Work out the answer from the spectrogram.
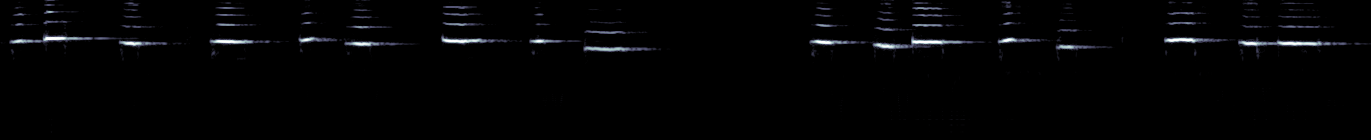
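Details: Pet cockatiel whistling a melodic tune of short clear notes, rising and dipping pitch, a run of about nine notes, a pause near four seconds, then another similar run, quiet room behind.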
